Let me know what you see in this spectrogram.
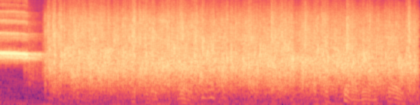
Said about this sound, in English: Well, Clement Freud was then speaking when the whistle went. He gained the extra point.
